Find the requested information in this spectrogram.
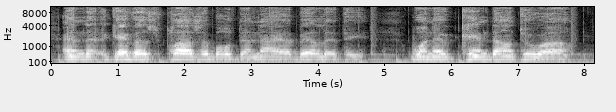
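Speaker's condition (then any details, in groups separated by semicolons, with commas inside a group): ALS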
